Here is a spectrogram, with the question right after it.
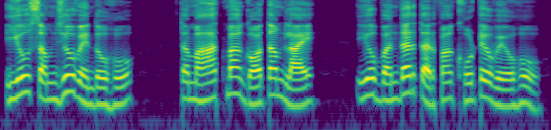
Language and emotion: Sindhi, neutral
